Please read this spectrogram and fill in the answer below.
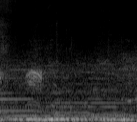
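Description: A crow cawing twice in the first half second, over background music with sustained notes.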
